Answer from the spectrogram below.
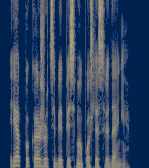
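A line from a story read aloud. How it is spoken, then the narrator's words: Completely calm. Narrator (Russian): совершенно спокойно произнес Ричард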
